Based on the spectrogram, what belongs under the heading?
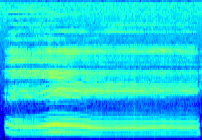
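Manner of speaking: usual speaking voice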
